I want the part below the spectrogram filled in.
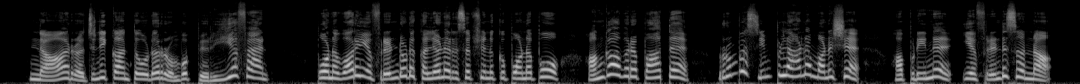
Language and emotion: Tamil, surprised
